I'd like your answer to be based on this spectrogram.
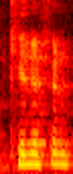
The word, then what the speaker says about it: Cynefin: So, you know, we're here to talk about the Kinefin Project, and that's spelled C-Y-N-E-F-I-N.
